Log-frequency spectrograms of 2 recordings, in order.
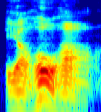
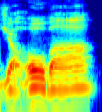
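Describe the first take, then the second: First: The name begins with a Y sound. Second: The name begins with a J sound. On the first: "But the Hebrews said Yahovah. Same word as Jehovah" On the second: "they Germanized the pronunciation Jehovah"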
